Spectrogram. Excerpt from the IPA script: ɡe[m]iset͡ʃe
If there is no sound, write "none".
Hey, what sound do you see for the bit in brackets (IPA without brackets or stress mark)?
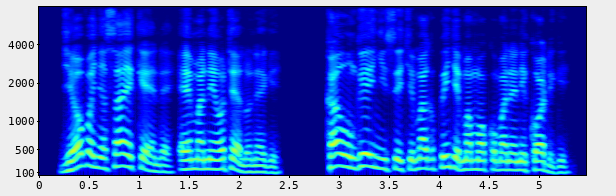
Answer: ɲ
